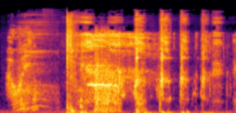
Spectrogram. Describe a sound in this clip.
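A loud explosion bursts and booms.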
